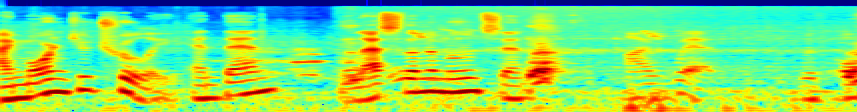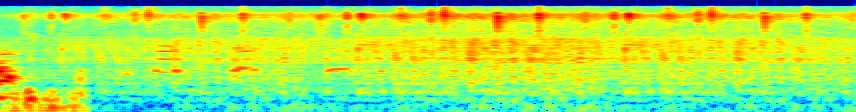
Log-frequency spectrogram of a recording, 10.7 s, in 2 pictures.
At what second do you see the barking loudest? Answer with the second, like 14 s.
3 s.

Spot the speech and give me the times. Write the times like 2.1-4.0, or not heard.
0.0-5.4.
